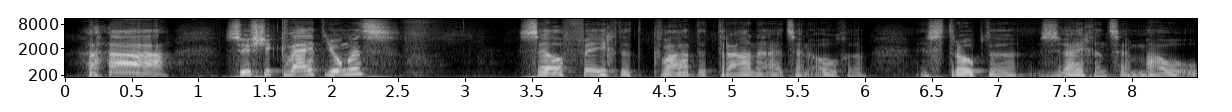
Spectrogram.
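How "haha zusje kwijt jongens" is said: smug, teasing gloating taunt, pitched up. Croc, leaning on his motorbike across the bridge, taunts the boys; grinning.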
